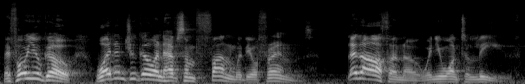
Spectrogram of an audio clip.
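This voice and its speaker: A man's voice: on the high side, sing-song, moderate pace. An actor playing a middle-aged, world-weary but caring godfather in a video game, with a British accent. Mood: fond. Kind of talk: video game cutscene acting.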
